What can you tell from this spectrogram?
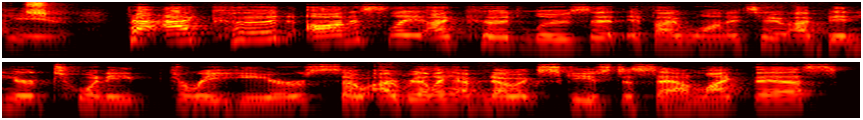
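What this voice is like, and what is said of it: Southern Georgia accent. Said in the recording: “You're from this mystical place called Georgia. ... your accent is just adorable”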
